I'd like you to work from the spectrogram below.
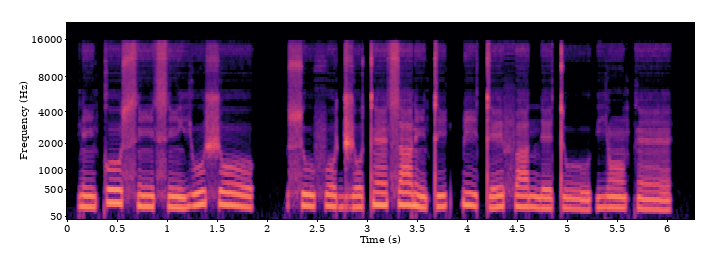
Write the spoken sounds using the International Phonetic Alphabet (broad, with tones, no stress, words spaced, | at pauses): ɾĩ˨ko˧ sĩ˨ sĩ˨ ju˨˦ ʃo˦˨ | su˧fo˧ d͡ʒo˨tɛ̃˧sa˧ ɾĩ˨ti˨˦ k͡pi˦˨te˨˦ fa˧ ne˨tu˨ | jɔ̃˨ kɛ̃˨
